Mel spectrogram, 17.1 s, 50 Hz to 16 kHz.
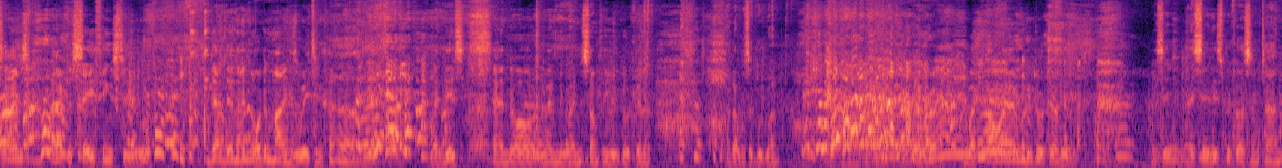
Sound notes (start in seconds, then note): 9.3 yawns; 10.6 laughter; 11.3 continues yawning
